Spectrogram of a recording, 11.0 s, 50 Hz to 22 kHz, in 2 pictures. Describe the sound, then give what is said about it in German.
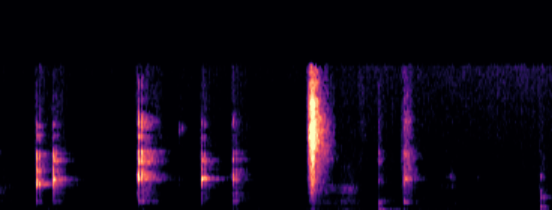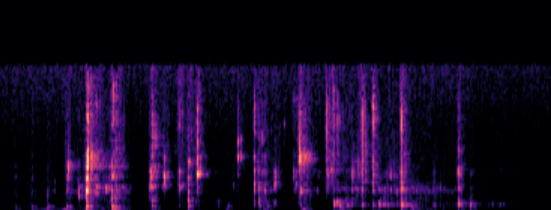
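A bottle of English honey beer from London, brewed with water, barley malt, honey, hops and yeast at 5 percent, is opened: glassy clinks and a sharp fizzing burst, followed by a long stretch of busy liquid trickling and clinking. “Drin ist Wasser, Gerstenmalz, Honig, Hopfen und Hefe. Und das Ganze hat 5 Volumenprozent. Ja, dann mache ich die Flasche mal auf.”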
